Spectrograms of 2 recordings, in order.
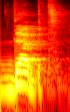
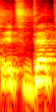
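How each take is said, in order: First: The b is pronounced before the t. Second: The b is silent before the t. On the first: The speaker calls it wrong. "he's pronounces debt" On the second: The speaker calls it right. "Anas, it's debt"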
